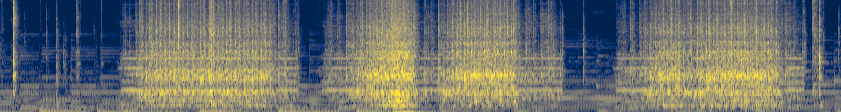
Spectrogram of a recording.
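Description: Electric domestic sewing machine running a straight stitch through sweatshirt fabric in three bursts of about two to three seconds each, with short pauses between them, starting about a second and a half in.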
